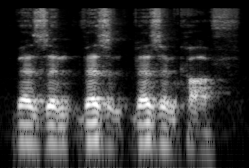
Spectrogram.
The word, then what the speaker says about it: Vezenkov: lack thereof of scoring efficiency for Sasha Vezenkov. I always am trying to see. Did I say that right? Vezenkov? – Yeah, you got it.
